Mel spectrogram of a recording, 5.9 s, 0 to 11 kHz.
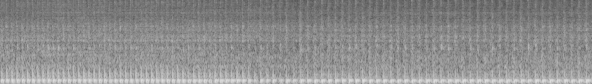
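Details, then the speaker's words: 1987 Honda 250X after new valves, rebuilt top end and new coil replacing a broken coil wire, first start after many kicks with idle turned up: even low thumping idle settles after a small wobble; normal idle. "so oh so close oh we got her oh man sounds good"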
